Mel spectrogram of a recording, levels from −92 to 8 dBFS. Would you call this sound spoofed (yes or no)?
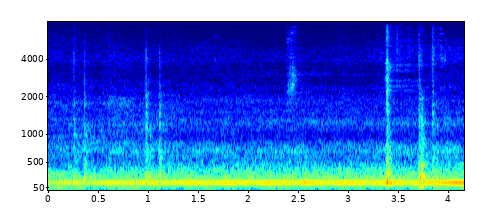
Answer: no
